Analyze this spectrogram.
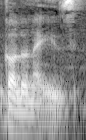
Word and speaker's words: colonize: There are three syllables in colonize.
